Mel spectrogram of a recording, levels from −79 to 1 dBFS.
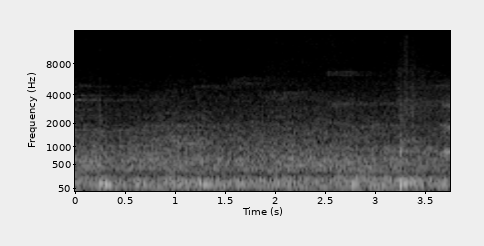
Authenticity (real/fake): real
